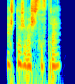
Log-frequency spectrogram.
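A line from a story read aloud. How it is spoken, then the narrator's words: Whispered. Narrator (Russian): шепнула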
